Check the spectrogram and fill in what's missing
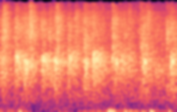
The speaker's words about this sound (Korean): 박수 한번 네. 부탁을 드리겠습니다. 감사합니다.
